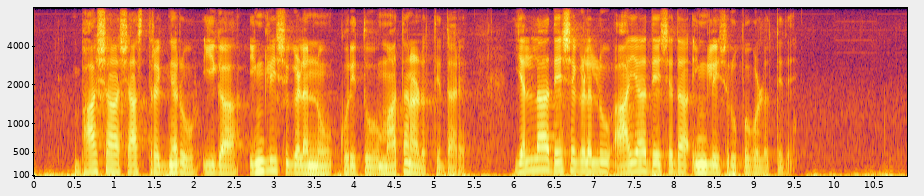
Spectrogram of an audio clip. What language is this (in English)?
Kannada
